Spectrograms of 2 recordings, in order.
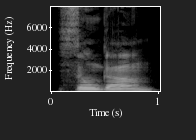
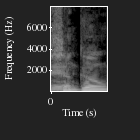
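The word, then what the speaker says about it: Sengun: Sungum. Oh yeah, you talking about Shangun? Shangun. I'm sorry.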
